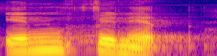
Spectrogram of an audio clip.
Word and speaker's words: infinite: we call infinite sequence be careful with the pronunciation with the spelling so on difference if you're going to spell is the i n however the pronunciation is different again the first one is finite the second one is infinite so the infinite sequence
